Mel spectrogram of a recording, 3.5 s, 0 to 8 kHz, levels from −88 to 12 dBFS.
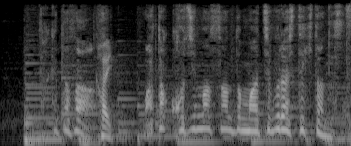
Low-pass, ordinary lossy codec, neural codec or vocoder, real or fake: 7.2 kHz; none; none; real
